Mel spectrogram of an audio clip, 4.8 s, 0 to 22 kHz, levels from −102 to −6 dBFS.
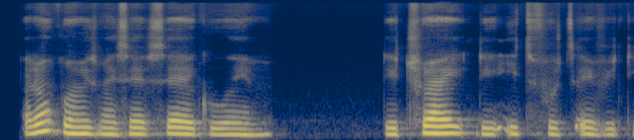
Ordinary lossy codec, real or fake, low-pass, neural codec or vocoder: none; fake; none; autoencoder, 48 kHz, 128 numbers a frame, DAC-VAE, trained on Japanese speech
